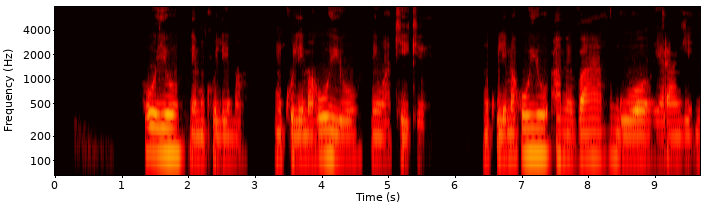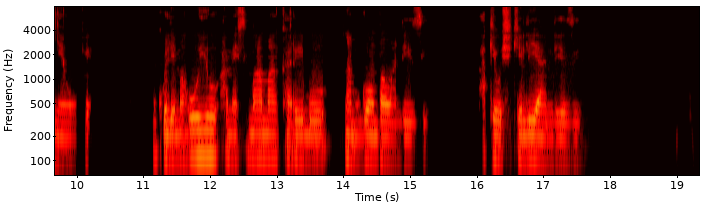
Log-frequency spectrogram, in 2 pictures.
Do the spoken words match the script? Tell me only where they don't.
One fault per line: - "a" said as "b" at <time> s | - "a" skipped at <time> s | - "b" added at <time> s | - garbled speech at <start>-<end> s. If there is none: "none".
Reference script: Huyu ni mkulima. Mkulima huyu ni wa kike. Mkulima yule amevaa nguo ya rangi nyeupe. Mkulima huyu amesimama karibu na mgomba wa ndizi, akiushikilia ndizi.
- "yule" said as "huyu" at 6.9 s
